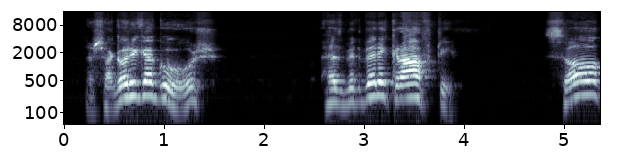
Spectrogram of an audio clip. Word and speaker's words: Sagarika Ghosh: That is my pronunciation. It's not a Hinduized Hindi's pronunciation, but it's a Bengali pronunciation. Sagarika Ghosh. Now, Sagarika Ghosh has been very crafty,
